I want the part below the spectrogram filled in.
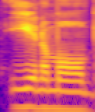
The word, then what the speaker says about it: iAnimal: Yeah, it's iAnimal, IANIMAL, eanimal, but it's spelled iAnimal.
